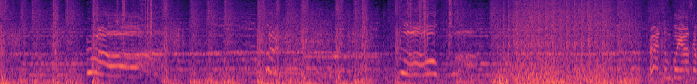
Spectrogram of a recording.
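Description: Gunfire bursts through a tense film scene, rapid volleys and crashing impacts mixed with shouting voices and music, loud and chaotic throughout.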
